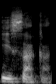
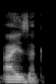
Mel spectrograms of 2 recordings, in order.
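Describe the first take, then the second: First: The name ends with an added vowel sound. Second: The name ends with a k consonant sound. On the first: "they call me Isaka" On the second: "they couldn't pronounce the name Isaac"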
